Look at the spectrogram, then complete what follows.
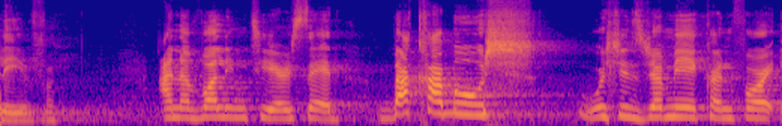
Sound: speaking in foreign language

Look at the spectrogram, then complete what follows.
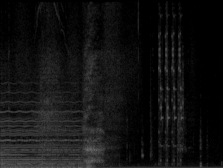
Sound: breathing

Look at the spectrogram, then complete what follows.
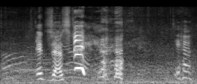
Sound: laughing

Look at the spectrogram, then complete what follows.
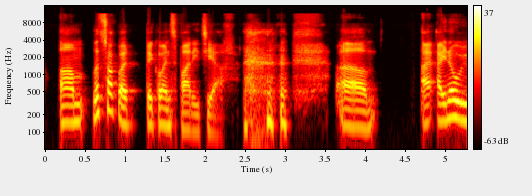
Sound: laughs

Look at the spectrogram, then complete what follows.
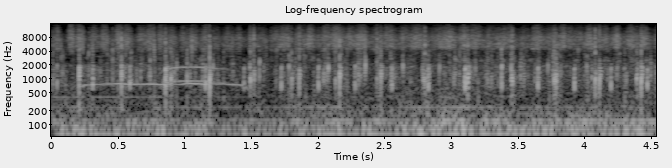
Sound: audience applauding

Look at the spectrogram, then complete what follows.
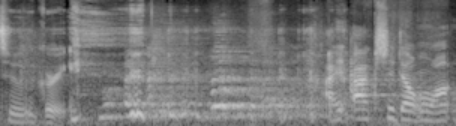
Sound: group laughing

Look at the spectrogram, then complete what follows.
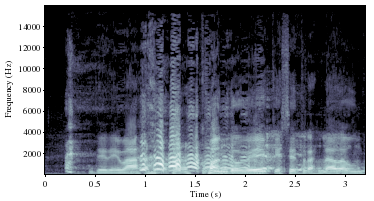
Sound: risas

